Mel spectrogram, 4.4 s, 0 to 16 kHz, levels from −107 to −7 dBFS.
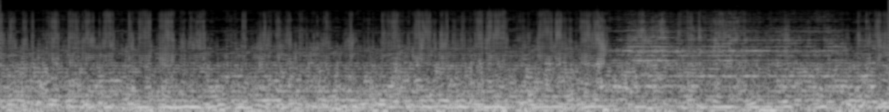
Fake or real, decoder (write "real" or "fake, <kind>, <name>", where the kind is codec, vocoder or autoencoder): fake, vocoder, BigVGAN v2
